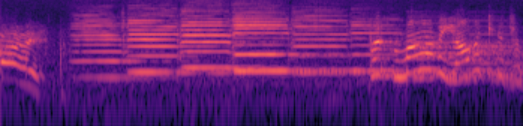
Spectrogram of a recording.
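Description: A violin playing a few slow, held notes, with a voice briefly at the start and again near the end.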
